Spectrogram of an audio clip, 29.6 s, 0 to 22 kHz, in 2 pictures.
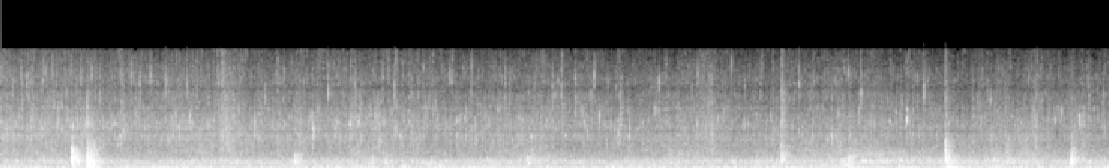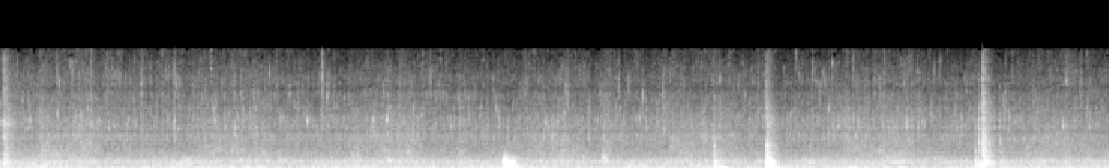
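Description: Diced tomatoes, onion and garlic sautéing in a frying pan on a gas stove, an even sizzling hiss. A few sharp utensil knocks cut through it, the loudest about 25 seconds in.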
